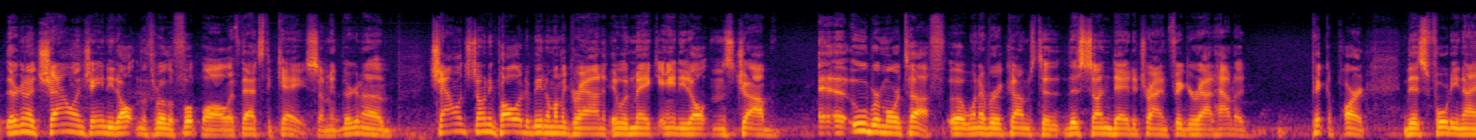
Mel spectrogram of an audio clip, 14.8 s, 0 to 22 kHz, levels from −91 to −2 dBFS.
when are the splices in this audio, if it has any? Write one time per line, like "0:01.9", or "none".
0:03.3
0:06.0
